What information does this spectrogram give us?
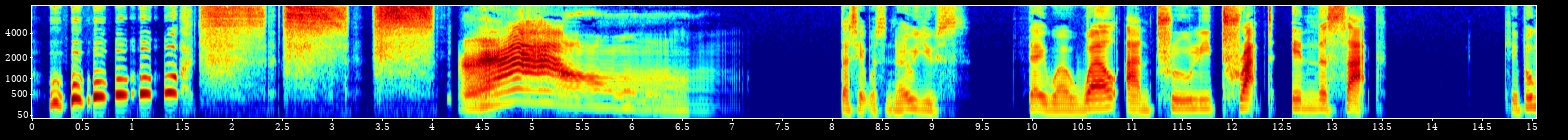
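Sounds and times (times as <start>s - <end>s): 
speech: 0.2s - 1.1s, 8.1s - 9.3s, 10.0s - 13.5s, 14.8s - 15.0s
trapped animals yowling, howling, hissing and shrieking: 4.3s - 6.6s.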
